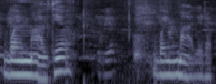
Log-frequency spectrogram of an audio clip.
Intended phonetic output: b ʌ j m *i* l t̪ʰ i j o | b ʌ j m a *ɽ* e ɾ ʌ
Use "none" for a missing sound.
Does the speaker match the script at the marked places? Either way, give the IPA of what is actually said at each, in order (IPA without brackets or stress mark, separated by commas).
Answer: a, l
